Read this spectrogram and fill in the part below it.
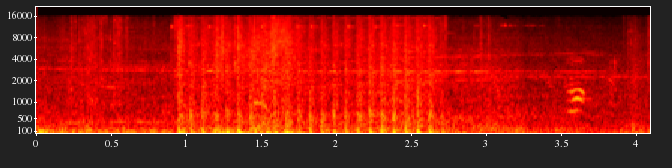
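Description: A rifle fires rapid shots.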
